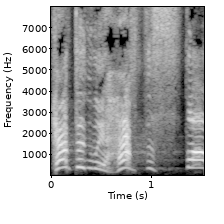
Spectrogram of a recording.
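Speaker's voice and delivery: put-on very loud, high yelling in a Scottish accent. Retelling a scene on the Enterprise, Scotty in Kirk's ear; Scotty's Scottish accent. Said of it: "It's the best Scottish accent I've".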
